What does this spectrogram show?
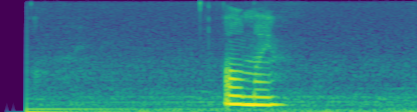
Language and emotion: Russian, neutral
